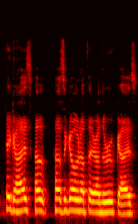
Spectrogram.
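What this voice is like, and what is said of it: Imitates another person's voice. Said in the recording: “That is my Russell Crowe impression. ... That is a worse Russell Crowe impression than...”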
